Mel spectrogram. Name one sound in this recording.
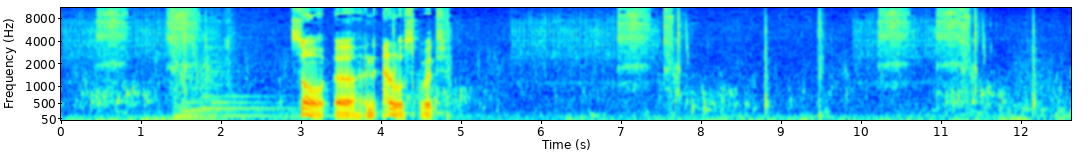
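Short bright chimes and whooshes sound as fish are caught.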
